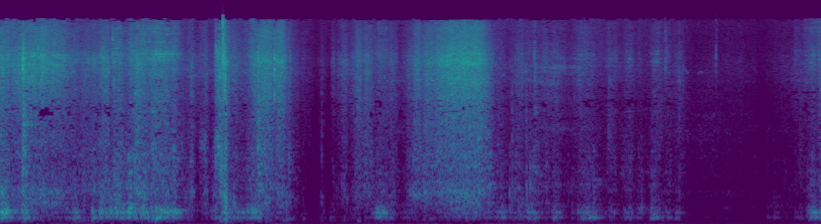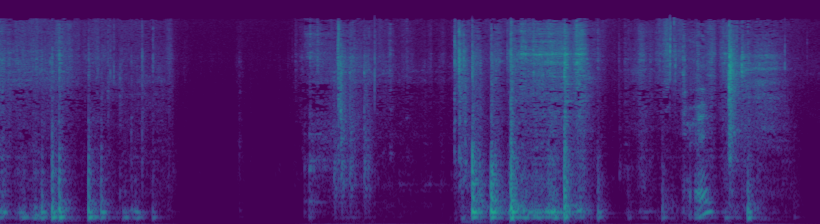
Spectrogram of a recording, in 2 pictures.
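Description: Sheet-metal hard drive cage of a desktop PC tower rattling and scraping against the case as it is worked loose and pulled out, in several short bursts with pauses between.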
